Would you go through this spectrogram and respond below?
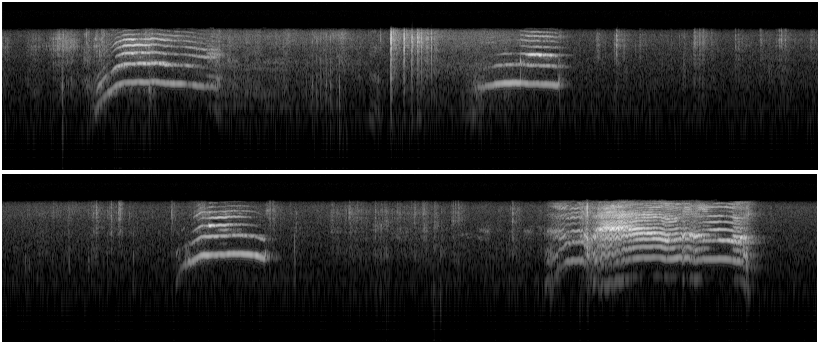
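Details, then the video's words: Female kitten making funny noises while eating: four short harmonic meow-like calls, arched and slightly rising, spaced a few seconds apart, the last one longer and louder with a wavering, strained quality; quiet room otherwise. "Kitten Makes Funny Noises While Eating"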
